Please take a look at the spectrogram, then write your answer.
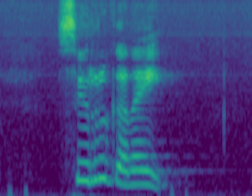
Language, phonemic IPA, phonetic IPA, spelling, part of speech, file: Tamil, /tʃɪrʊɡɐd̪ɐɪ̯/, [sɪrʊɡɐd̪ɐɪ̯], சிறுகதை, noun, Ta-சிறுகதை.ogg
- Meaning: short story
